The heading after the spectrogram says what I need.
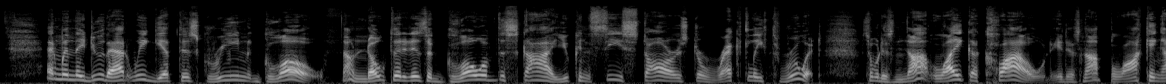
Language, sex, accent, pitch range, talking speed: English, male, American, 130-185 Hz, 195 wpm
